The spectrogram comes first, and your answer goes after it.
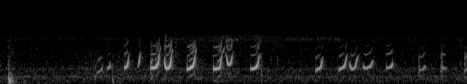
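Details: Household guinea pig Panda vocalizing at videos: a fast series of short upswept squeaks, grouped in two quick bursts, with a thump at the very start and a person urging it on.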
